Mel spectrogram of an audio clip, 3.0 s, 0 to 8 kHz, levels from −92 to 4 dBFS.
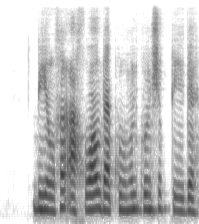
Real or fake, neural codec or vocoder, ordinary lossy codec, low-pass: fake; codec, 24 kHz, 1 kbps, SNAC; none; 7.2 kHz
